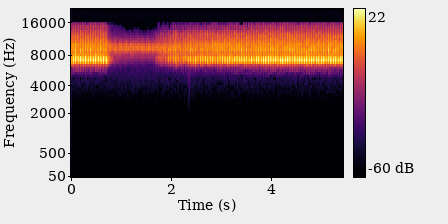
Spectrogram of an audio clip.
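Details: Shrill, rapidly pulsing high-pitched grasshopper trill with no music. It cuts out after under a second, leaving a quieter hiss, then builds back to a steady pulsing chorus from about two seconds on.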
